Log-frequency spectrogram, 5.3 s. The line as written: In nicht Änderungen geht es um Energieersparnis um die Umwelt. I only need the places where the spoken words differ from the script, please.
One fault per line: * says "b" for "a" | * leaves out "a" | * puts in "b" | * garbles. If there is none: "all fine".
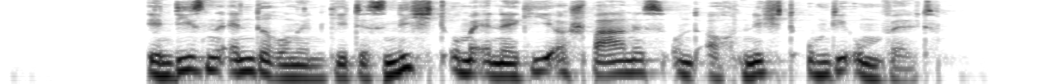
* says "diesen" for "nicht"
* puts in "nicht"
* puts in "und auch nicht"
